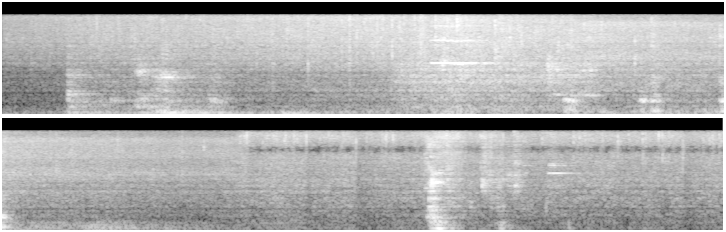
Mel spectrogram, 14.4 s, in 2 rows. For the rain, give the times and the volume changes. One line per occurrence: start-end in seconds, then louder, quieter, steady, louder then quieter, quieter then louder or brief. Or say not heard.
0.0-14.3 louder then quieter.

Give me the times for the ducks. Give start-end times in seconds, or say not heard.
not heard.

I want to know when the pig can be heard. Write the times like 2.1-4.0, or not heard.
0.6-2.4, 5.4-7.3, 11.4-12.4.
